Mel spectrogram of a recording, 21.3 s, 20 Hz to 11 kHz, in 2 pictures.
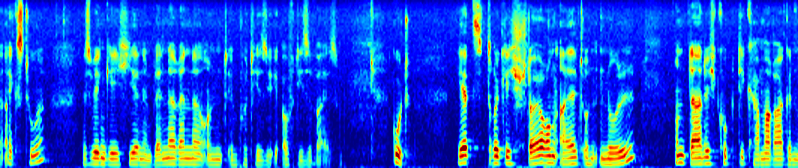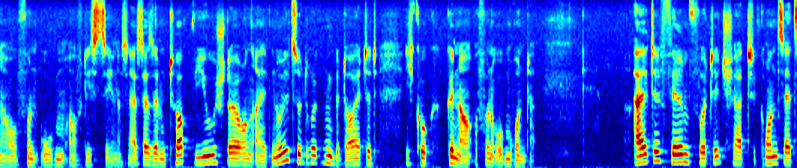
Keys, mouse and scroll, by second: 0.1 a, 1.9 Tab, 7.0 ctrl+space, 7.8 ctrl+alt+KP_0, 10.8 g, 12.7 g.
